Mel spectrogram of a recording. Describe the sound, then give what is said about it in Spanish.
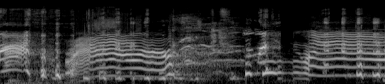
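A person's voice imitates a cat yowling in long, wavering, high-pitched meows, several drawn-out cries in a row, fairly loud with brief breaks between them. “Mi, mi, voz pasó por demasiadas etapas y ya no maullo.”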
